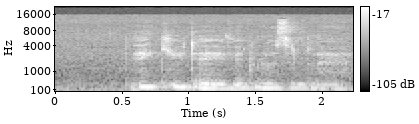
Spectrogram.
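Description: Soft speech into a microphone, beginning about half a second in after a near-quiet moment.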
